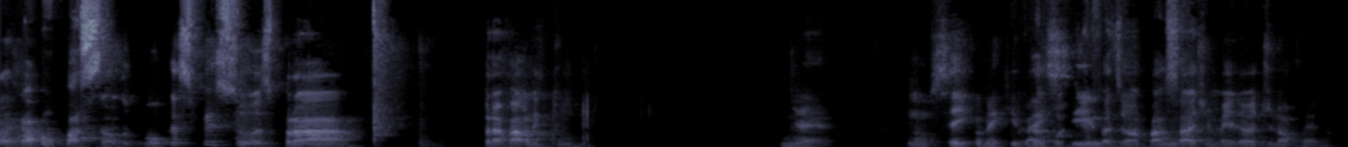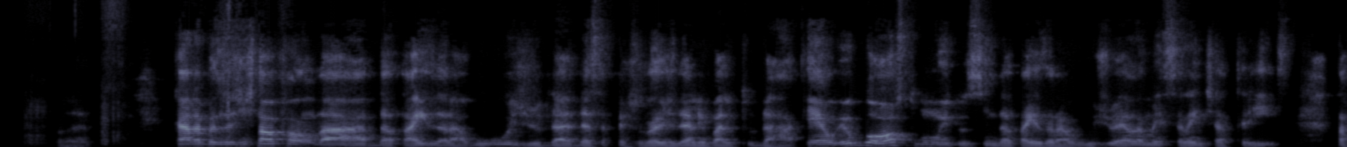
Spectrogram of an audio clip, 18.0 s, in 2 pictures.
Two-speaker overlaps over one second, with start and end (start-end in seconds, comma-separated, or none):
6.8-8.0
